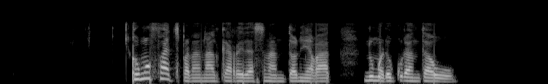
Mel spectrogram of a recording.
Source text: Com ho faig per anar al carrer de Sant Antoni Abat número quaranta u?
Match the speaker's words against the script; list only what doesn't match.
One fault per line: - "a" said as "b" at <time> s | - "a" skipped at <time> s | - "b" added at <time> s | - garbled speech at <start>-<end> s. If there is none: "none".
none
